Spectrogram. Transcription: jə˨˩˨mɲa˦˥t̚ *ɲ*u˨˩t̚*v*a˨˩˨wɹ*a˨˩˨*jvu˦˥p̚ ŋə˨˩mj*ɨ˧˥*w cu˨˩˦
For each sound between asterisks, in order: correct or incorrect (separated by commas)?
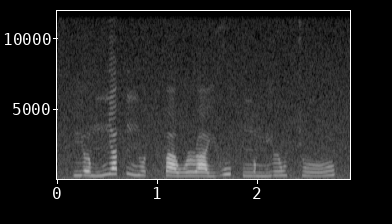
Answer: correct, incorrect, correct, correct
